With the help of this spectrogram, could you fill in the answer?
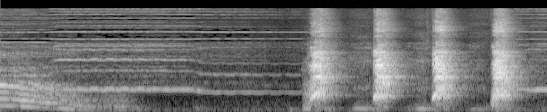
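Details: Puppy cocker spaniel, female, answering a Gizmo toy: a falling howl-like wail blends into the toy's long sustained whistle, followed by four loud, evenly spaced barks.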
